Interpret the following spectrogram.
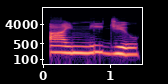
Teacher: A D plus a Y. I talk about this on my YouTube channel. Can turn into a J sound. So if someone says, I need you to tell them, it's going to be need you, right?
